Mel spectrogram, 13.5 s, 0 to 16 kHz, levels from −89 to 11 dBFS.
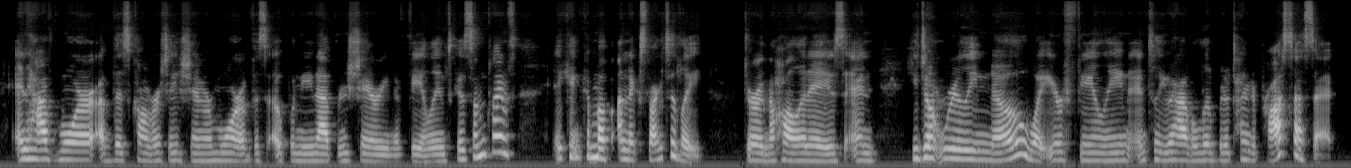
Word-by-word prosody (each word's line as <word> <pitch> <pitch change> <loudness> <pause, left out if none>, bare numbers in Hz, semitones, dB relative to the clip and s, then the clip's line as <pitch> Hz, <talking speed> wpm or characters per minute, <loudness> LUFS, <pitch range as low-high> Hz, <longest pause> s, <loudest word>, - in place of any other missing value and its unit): and 205 +1 +2
have 200 -1 +4
more 190 -1 +3
of 160 - -3
this 175 0 -4
conversation 170 -1 -5
or 165 0 -3
more 170 -2 0
of 155 - -4
this 165 0 -9
opening 165 -1 -4
up 155 -1 +4
and 165 +2 -7
sharing 150 -4 -3
of 145 - -10
feelings," 150 +1 -3
'cause 200 0 -4
sometimes 320 +7 +2 0.4
it 225 -1 -4
can 250 - -3
come 245 -2 +2
up 210 - +6
unexpectedly 195 +7 0 0.4
during 170 -2 +2
the 165 - 0
holidays, 165 -3 +2
and 165 -1 -4 0.3
you 220 - -2
don't 230 0 +4
really 205 -3 +2
know 185 - +2
what 185 -12 +1
you're 180 0 -3
feeling 175 -1 -6
until 185 +2 -7
you 175 0 -6
have 175 -2 +3
a - - -4
little 175 +1 -4
bit 170 - -7
of - - -11
time 195 0 -7
to 170 - -9
process - - +3
it. - - -4
175 Hz, 200 wpm, -21 LUFS, 165-200 Hz, 0.4 s, up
